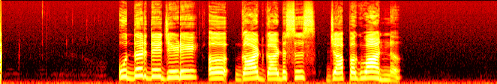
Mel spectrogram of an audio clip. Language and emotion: Dogri, neutral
